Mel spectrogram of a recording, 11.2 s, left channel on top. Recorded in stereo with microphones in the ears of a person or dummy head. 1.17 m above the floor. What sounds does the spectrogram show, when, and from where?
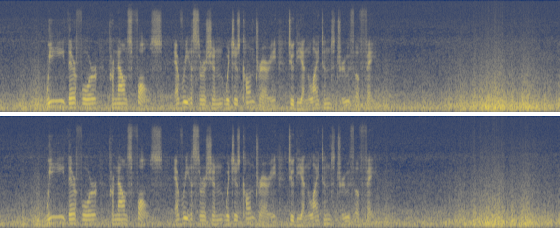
0.9 s a man speaking: 5° left (ahead or behind)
